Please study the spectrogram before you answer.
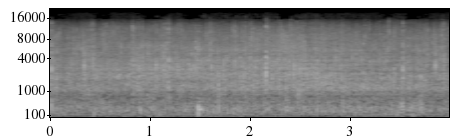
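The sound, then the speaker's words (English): Faint, steady sizzling of cauliflower with curry and olive oil roasting in a cast-iron pan, a continuous crackling hiss dotted with small pops, with no voices. “You roasting that cauliflower, too? And that cast iron?”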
